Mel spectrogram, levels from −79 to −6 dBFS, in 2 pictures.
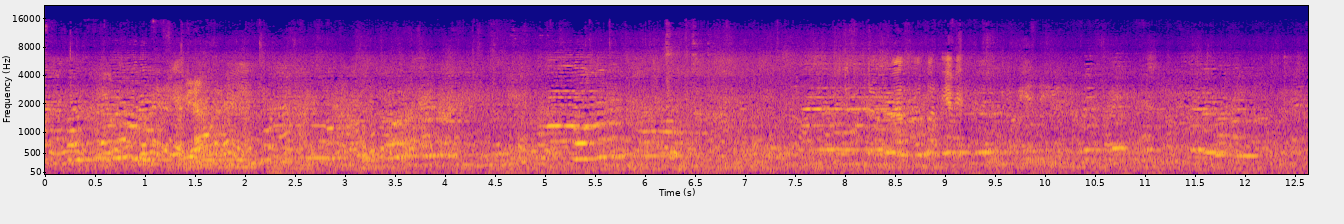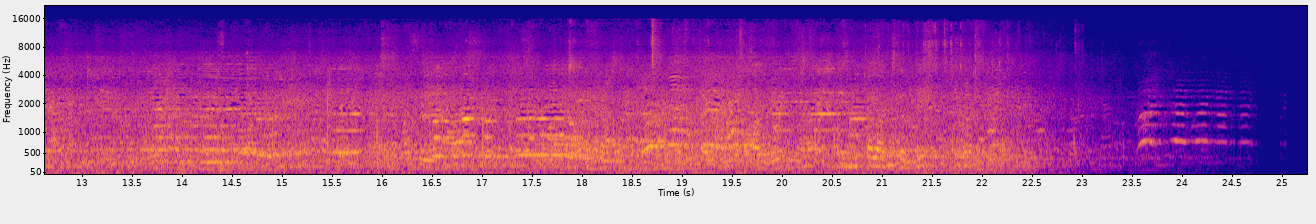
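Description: From 22.04 s the closing fade-out, which begins smoothly, grows gritty, and from 23.01 s to the end at 25.26 s it is at its worst. This is truncation distortion on a fade: without dither, the waveform collapses into coarse steps, consistent with about 11-bit resolution.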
